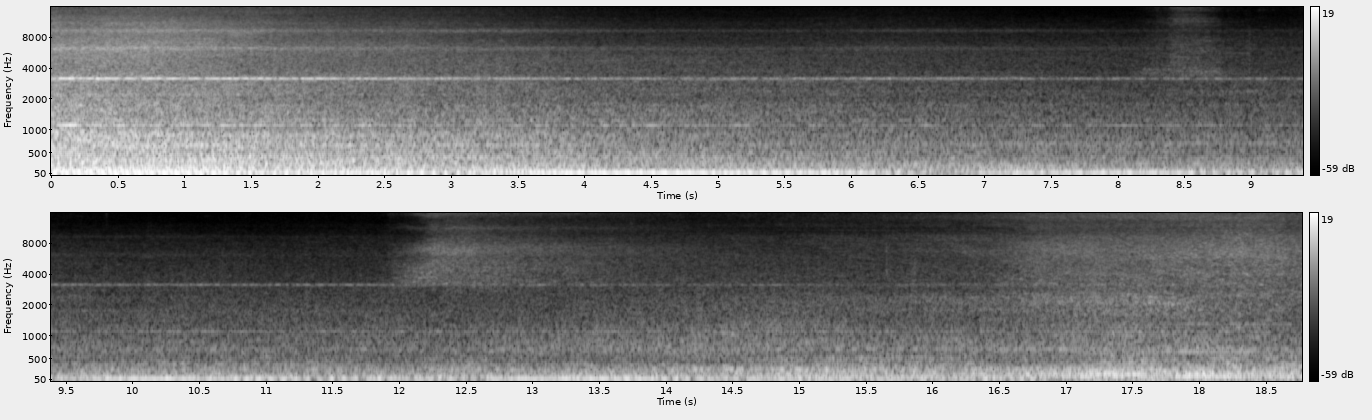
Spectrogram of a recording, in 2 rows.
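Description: Class 47 diesel locomotive passing close by, its engine sound and a steady high whine fading over the first few seconds, followed by its rake of passenger coaches rolling past on the rails.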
